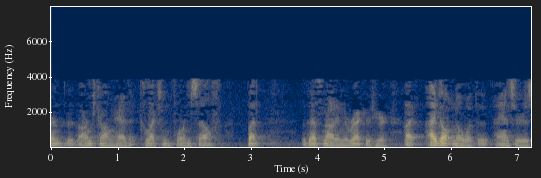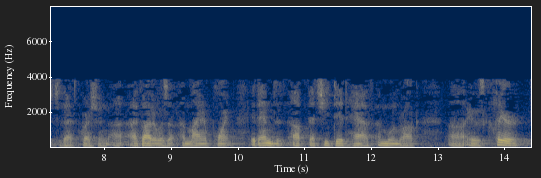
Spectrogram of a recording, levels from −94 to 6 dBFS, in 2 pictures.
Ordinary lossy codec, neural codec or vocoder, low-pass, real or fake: AAC, 16 kbps; none; 7.2 kHz; real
